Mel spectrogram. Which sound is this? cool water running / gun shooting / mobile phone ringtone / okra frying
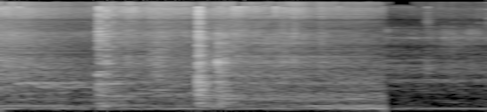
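okra frying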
